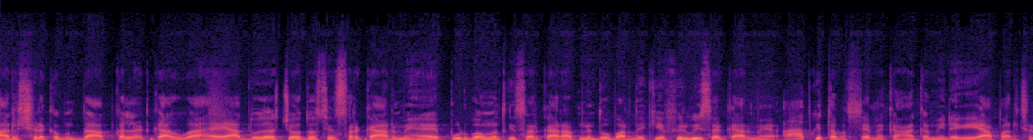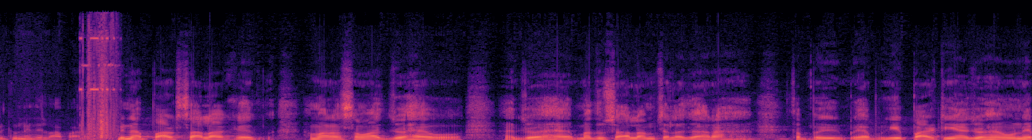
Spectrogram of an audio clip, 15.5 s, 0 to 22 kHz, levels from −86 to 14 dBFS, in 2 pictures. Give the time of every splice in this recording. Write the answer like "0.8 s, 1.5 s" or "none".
8.4 s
